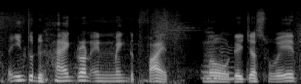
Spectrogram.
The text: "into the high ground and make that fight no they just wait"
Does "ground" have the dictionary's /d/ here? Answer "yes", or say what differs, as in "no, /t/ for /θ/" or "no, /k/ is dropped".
no, /d/ is dropped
